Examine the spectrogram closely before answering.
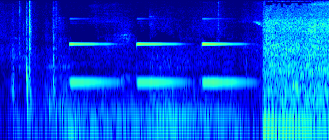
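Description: A car's dashboard chime beeps three times in a row.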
